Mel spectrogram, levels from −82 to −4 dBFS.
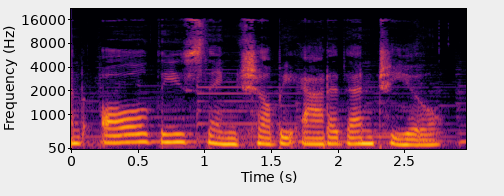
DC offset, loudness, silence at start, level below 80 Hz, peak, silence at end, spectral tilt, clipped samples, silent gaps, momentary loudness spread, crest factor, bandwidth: under 0.1%; -21 LUFS; 0 s; -54 dBFS; -10 dBFS; 0 s; -6 dB/octave; under 0.1%; none; 2 LU; 10 dB; 17 kHz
